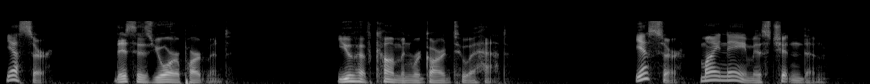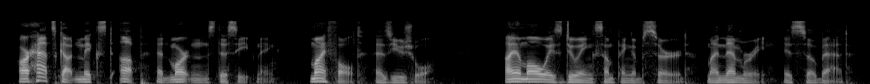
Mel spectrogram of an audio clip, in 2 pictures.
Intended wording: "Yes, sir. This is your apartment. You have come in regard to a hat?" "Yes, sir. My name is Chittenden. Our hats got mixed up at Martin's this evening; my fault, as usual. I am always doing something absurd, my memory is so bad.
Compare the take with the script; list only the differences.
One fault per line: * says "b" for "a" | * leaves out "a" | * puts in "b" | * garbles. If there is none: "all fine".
all fine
